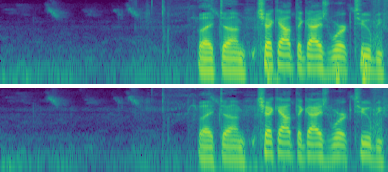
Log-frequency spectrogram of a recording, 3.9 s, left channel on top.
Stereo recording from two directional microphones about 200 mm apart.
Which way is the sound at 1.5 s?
20° left (ahead or behind).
